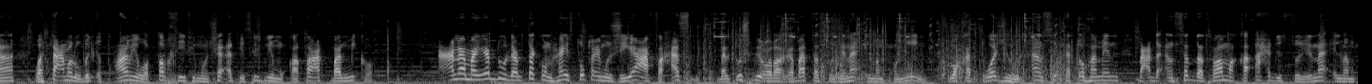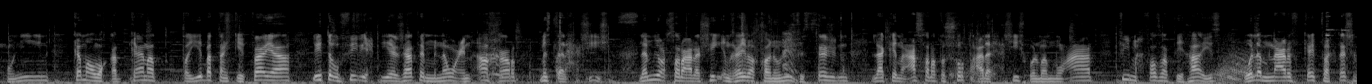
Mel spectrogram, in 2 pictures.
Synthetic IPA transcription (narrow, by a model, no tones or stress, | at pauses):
a | wʔɪt̪aʕmalubɪlʔɨt̪ˤʕɑːmiwɑt̪ˤːɑbxifimʊnʃaʔasɪʒnɪmʊqɑːt̪ˤɑʕɑbaːlmiːkɾo̰ | ʕalamajab̚d̪ulamt̪akʊnɦajθt̪ʊt̪ˤʕɪmʊʒɪjaːʕafaħasbbalt̪ʊʃbɪʕuɾˤɑɣabaːt̪sːʊʒanaːʔalmamħuːniːnwɑqɑd̪̚t̪ʊwaʒːɪhʊlʔaːnsɪt̪ːat̪ʊɦamnbaʕd̪ʔa̰nsad̪ːat̪ɾˤɑmɑqɑʔaħad̪asːʊʒanaːʔalmamħuːniːnkamawɑqɑd̪kaːnat̪t̪ˤːɑjːɪbakɪfaːjalɪt̪awθiːɾɪħt̪ɪjaːʒaːt̪mɪnːawʕɪnʔaːxɑɾˤ | mɪθlɪlħaʃiːʃlamjʊʕsˤɑɾˤʕalaʃajʔɣajɾaqɑːnuːniːfisːɪʒnlaːkɪnʕɑsɑɾˤɑt̪ɪʃːʊɾt̪ˤʕalalħaʃiːʃwɪlmamnuːʕaːt̪ | fimɑħfɑðˤɑt̪ɦɑjswɪlamnɪʕɾɪfkeːfɪk̚t̪aʃa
